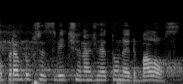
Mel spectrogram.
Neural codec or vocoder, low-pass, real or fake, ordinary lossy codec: none; 7.2 kHz; real; Opus, 24 kbps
